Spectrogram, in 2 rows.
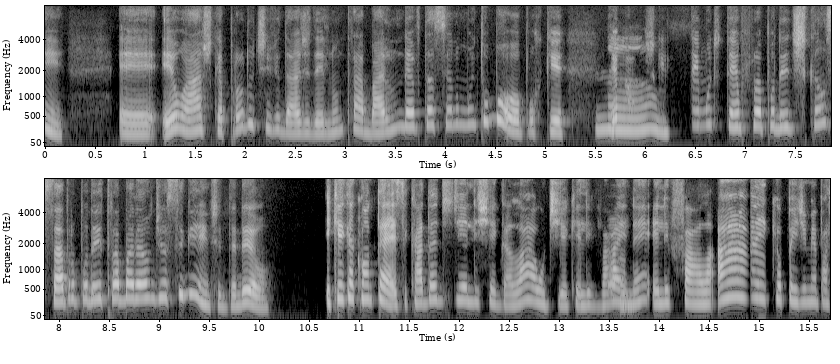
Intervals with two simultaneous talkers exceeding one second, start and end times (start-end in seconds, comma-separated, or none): none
